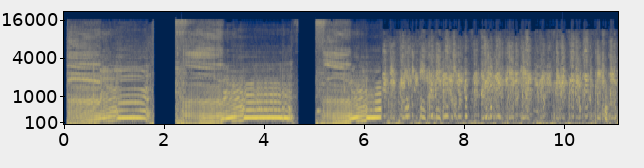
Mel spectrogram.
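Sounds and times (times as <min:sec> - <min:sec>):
cow mooing: 0:00.0 - 0:01.8, 0:02.4 - 0:06.4.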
